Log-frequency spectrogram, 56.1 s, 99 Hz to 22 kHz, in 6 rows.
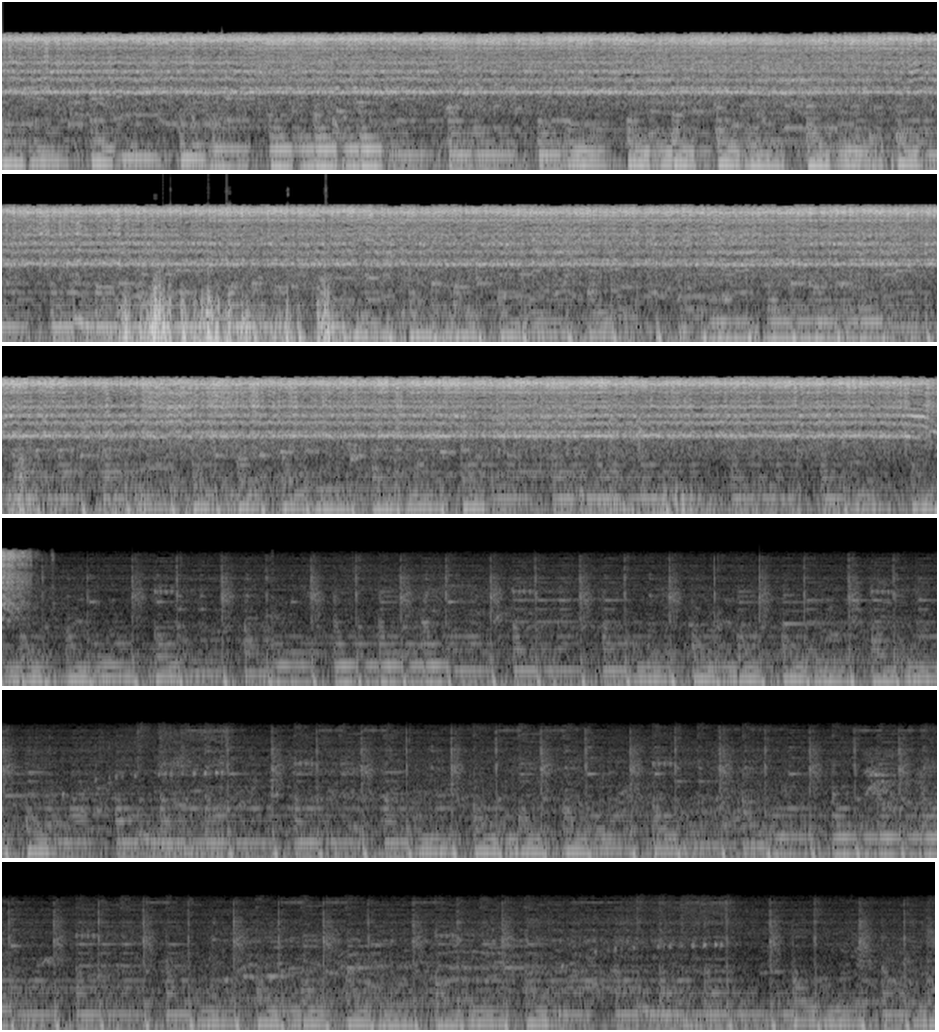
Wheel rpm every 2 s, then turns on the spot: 160, 160, 160, 160, 160, 160, 160, 160, 160, 160, 160, 160, 160, 140, 10, 0, 0, 0, 0, 0, 0, 0, 0, 0, 0, 0, 0, 0.
none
